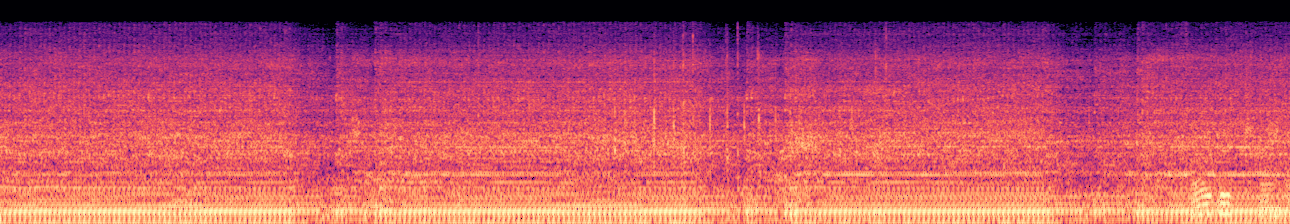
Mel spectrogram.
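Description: A lawn mower engine drones steadily nearby for the whole stretch, a loud continuous buzz with a few brief dips, while people talk over it.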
